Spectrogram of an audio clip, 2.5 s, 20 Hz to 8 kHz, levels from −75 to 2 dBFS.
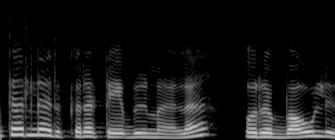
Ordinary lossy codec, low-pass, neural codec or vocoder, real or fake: none; 7.2 kHz; codec, 16 kHz, 4 kbps, X-Codec, HuBERT features, trained on balanced general audio; fake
